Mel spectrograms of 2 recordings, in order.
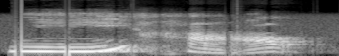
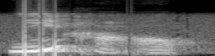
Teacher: we will change the first third tone. We will pronounce it very quickly. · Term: third tone and third tone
